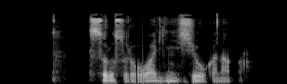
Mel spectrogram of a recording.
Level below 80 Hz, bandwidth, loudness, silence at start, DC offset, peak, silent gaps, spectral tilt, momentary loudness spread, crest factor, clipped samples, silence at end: -54 dBFS; 11.5 kHz; -18 LUFS; 0.5 s; under 0.1%; 0 dBFS; 0.69-0.89 s; -2 dB/octave; 24 LU; 22 dB; under 0.1%; 0.45 s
